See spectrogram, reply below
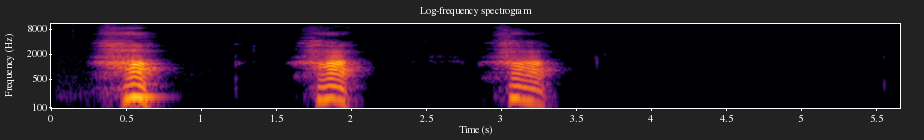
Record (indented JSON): {
  "exhalation_length": "5.7 s",
  "exhalation_amplitude": 25381,
  "exhalation_signal_mean_std_ratio": 0.27,
  "survey_phase": "beta (2021-08-13 to 2022-03-07)",
  "age": "65+",
  "gender": "Male",
  "wearing_mask": "No",
  "symptom_none": true,
  "smoker_status": "Never smoked",
  "respiratory_condition_asthma": false,
  "respiratory_condition_other": false,
  "recruitment_source": "REACT",
  "submission_delay": "3 days",
  "covid_test_result": "Negative",
  "covid_test_method": "RT-qPCR",
  "influenza_a_test_result": "Negative",
  "influenza_b_test_result": "Negative"
}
